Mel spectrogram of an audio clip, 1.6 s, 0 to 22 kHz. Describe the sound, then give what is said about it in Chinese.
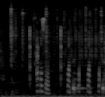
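Quick, irregular clicks of keys being typed on a Logitech wireless keyboard from an MK365 keyboard-and-mouse set, its wireless receiver plugged into a device for use with an iPhone, a rapid run of taps followed by a few short tonal blips mixed in with the keystrokes. “啊，现在我把这个无线接收器已经插在这个东西上面，嗯，用我的这个罗技的这个无线键盘，是个当时买的这个键鼠套装 MK 三六五”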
